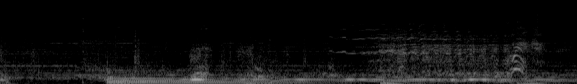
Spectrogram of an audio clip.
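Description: In the video game Red Dead Redemption 2, a horse whinnies with a rising, wavering neigh near the end, under a low droning game background and some faint hoof clatter.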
